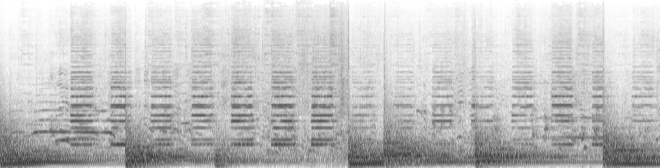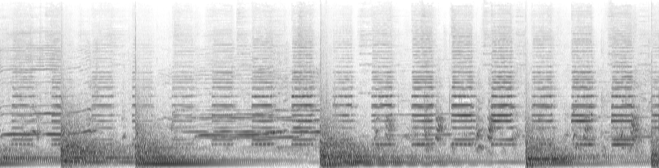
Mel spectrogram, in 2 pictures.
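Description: A large festival taiko drum struck about every three to five seconds, each deep boom holding for a few seconds. Over it run repeated high ringing tones at fixed pitches and some voices.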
